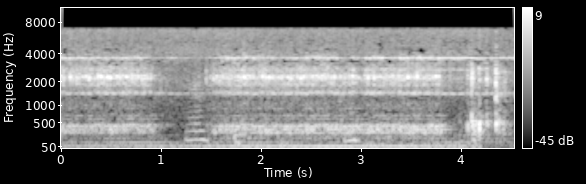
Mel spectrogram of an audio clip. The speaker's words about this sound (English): But that certainly didn't mean the end of adventures for Superman, because at 5 o'clock the following morning, Clark Kent was roused from bed by the sound of a telephone ringing.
